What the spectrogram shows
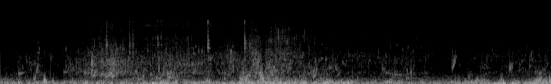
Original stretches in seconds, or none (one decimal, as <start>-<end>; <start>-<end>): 0.0-5.5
